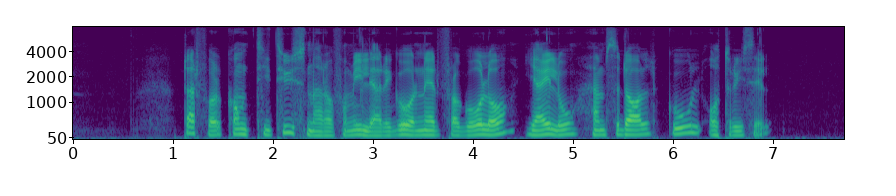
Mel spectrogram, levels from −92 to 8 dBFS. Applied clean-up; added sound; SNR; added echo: none; none; none; none.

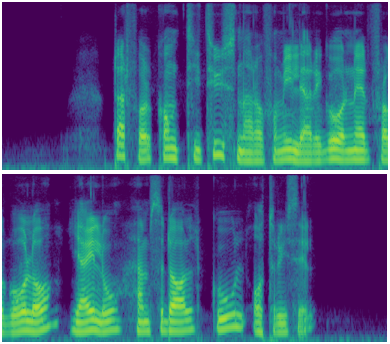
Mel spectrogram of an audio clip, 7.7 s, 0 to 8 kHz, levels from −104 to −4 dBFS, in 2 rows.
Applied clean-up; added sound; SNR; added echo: neural mask model Resemble Enhance denoiser.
